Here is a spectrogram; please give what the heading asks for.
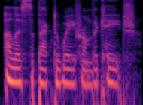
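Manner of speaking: plain reading voice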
